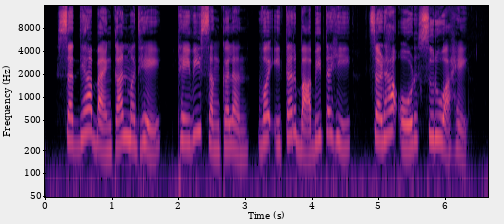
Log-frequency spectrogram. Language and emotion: Marathi, neutral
